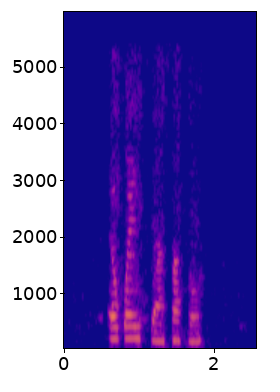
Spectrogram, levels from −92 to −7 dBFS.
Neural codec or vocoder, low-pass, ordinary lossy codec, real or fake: none; 5.4 kHz; MP3, 48 kbps; real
